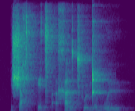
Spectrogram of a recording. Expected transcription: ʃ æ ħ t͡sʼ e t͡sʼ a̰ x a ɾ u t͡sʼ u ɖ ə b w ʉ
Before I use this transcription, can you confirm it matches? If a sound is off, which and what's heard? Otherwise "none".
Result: æ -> ɛ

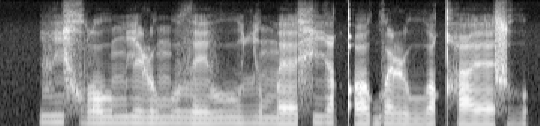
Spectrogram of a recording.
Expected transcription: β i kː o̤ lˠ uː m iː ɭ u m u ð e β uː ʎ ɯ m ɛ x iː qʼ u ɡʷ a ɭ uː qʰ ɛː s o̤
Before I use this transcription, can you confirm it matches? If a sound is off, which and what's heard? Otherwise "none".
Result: kː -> x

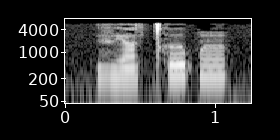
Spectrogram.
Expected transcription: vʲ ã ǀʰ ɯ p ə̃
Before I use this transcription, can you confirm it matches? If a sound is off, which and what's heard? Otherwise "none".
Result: ɯ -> ə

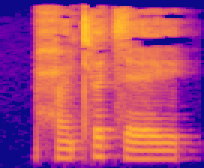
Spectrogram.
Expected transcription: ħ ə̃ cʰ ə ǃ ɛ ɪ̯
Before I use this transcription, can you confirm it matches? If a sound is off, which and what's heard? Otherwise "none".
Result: ǃ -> t͡s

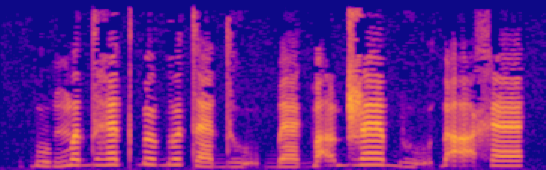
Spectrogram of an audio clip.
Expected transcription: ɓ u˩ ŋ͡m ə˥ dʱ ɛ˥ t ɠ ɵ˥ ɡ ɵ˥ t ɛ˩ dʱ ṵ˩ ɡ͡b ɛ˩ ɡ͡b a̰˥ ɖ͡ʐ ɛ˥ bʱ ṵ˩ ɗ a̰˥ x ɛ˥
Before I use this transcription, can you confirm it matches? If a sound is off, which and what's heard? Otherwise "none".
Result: none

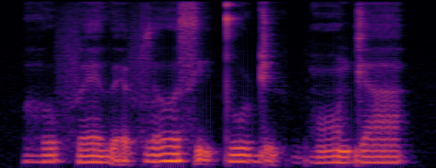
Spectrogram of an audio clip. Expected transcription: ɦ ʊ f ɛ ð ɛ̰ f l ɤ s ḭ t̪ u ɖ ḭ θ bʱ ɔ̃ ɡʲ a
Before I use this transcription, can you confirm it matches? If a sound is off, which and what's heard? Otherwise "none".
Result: none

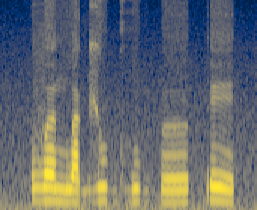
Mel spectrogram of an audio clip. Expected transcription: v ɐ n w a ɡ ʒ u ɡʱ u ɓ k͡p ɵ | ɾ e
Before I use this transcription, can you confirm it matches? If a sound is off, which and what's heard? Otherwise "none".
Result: ɓ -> ɡ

